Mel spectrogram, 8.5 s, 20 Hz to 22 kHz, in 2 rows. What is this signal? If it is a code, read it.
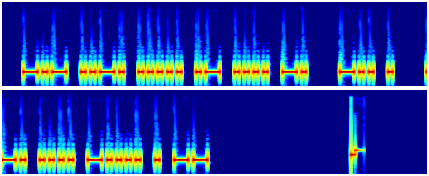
Morse code, heard as a keyed tone, about 25 wpm, 700 Hz. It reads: KF5AHN DE NH6EM
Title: USA Callsign DE Callsign 25wpm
